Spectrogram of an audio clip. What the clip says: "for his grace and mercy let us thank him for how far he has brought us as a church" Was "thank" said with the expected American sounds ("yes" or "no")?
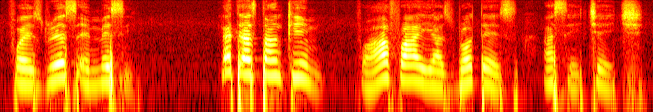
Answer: no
